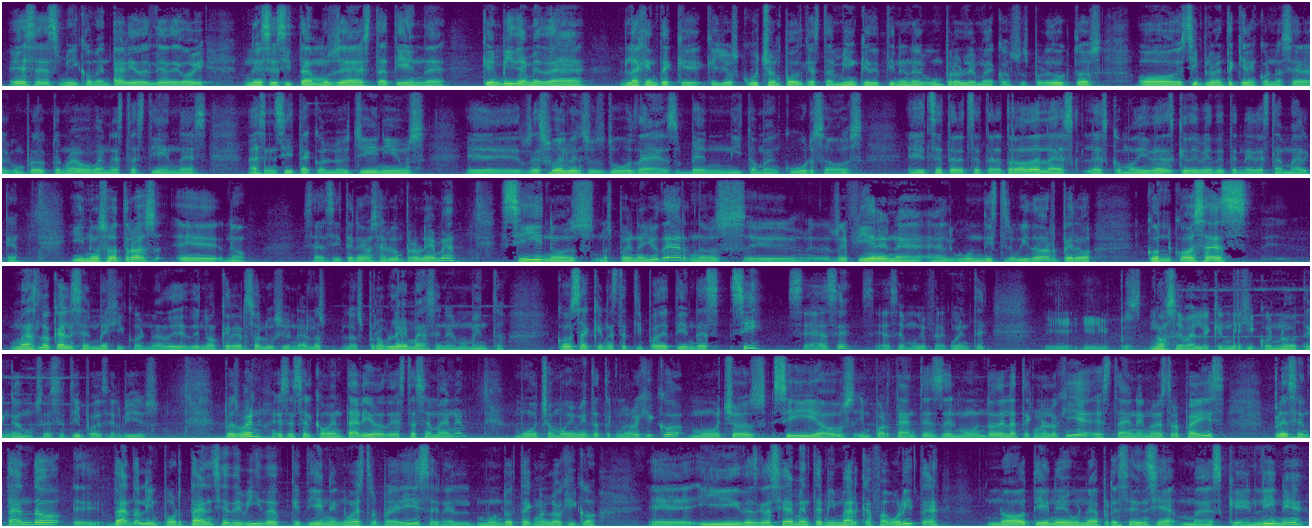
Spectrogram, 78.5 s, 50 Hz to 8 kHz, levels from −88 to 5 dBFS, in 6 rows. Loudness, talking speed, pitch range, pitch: -20 LUFS, 145 wpm, 110-135 Hz, 120 Hz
